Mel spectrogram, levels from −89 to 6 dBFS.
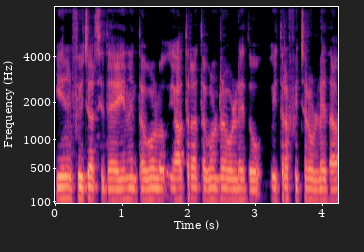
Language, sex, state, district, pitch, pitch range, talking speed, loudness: Kannada, male, Karnataka, Shimoga, 120 Hz, 120-125 Hz, 210 wpm, -18 LUFS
